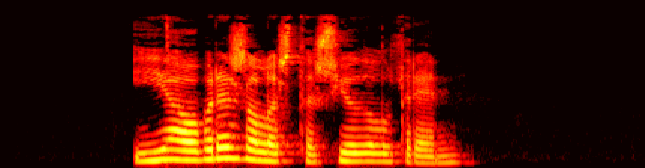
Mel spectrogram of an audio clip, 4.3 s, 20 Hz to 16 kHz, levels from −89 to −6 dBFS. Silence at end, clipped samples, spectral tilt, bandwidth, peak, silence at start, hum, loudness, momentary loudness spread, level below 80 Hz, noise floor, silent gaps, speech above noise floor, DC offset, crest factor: 1.25 s; under 0.1%; -4 dB/octave; 11.5 kHz; -10 dBFS; 0.9 s; none; -26 LUFS; 13 LU; -80 dBFS; -80 dBFS; none; 54 dB; under 0.1%; 18 dB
